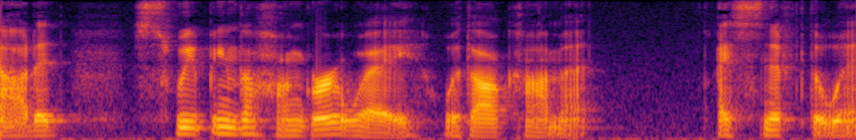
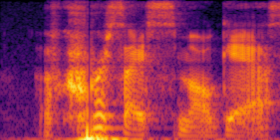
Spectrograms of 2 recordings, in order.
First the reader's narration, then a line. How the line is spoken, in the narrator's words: snapped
